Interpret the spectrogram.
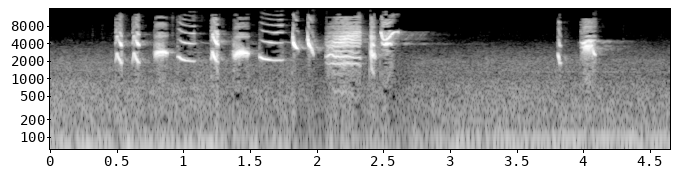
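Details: Linnet song: a rapid run of bright, varied twittering notes and short upslurred whistles, ending in a dense buzzy burst, then a pause and two final chirps. Faint low hum underneath.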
